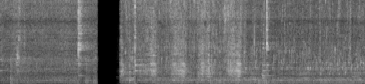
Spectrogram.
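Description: Onion, tomato and spice masala sizzling in oil in an aluminium pressure cooker while a slotted metal spoon stirs it, scraping and clinking against the pot. The sound cuts out for a moment about a second in, then carries on.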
